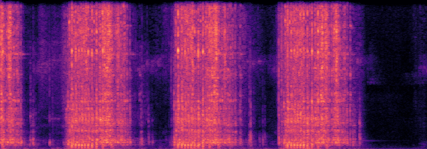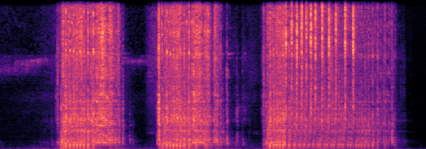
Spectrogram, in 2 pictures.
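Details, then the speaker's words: Small engine after its first rebuild, pull-start: catches and roars in short bursts about once a second then dies back, never settling; not getting fuel properly, owner suspects a carburettor float stuck open, fuel leaking. "Sounds like it's working. But it doesn't feel like it's getting fuel."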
